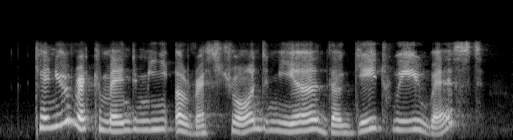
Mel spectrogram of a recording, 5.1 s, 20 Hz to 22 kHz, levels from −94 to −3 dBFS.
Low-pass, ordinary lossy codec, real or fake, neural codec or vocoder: 7.2 kHz; Opus, 32 kbps; fake; vocoder, 22.05 kHz, 80 mel bands, HiFi-GAN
